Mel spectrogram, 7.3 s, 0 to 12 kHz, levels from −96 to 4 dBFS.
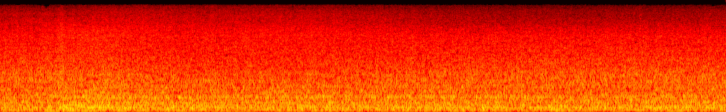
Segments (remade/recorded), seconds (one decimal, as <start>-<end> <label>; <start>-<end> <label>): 0.0-2.3 recorded; 2.3-3.2 remade; 3.2-7.3 recorded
